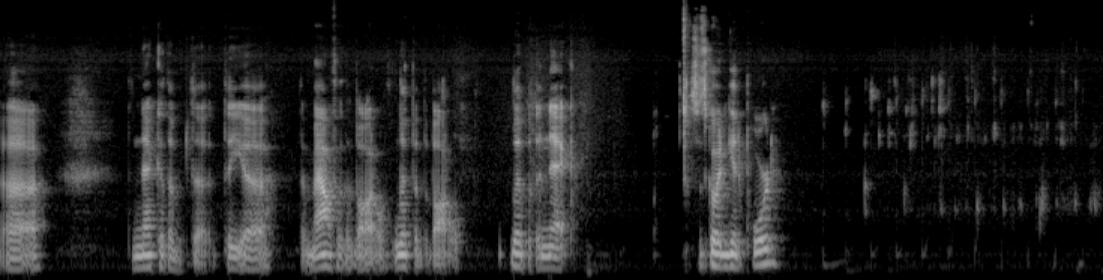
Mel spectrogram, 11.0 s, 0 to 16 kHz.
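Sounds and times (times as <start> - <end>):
beer pouring into a glass: 8.7 - 11.0.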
